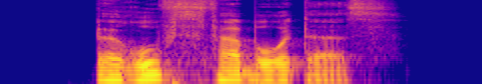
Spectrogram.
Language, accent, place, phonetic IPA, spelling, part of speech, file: German, Germany, Berlin, [bəˈʁuːfsfɛɐ̯ˌboːtəs], Berufsverbotes, noun, De-Berufsverbotes.ogg
- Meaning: genitive singular of Berufsverbot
